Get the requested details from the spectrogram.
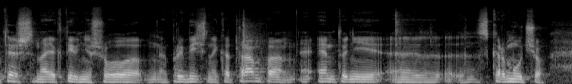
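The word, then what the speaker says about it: Scaramucci: найактивнішого прибічника трампа Ентоні скармучо це скармучо вірніше так правильно його вимовляти його ім'я це колишній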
